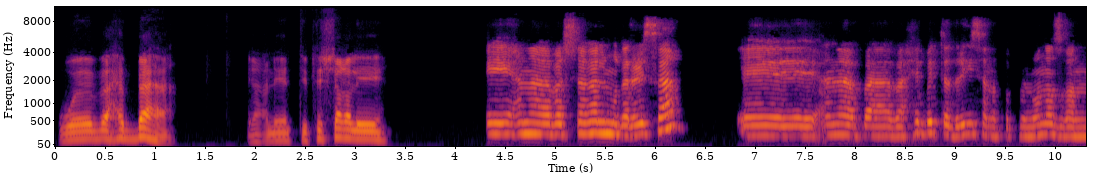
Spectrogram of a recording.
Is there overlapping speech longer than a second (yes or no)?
no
